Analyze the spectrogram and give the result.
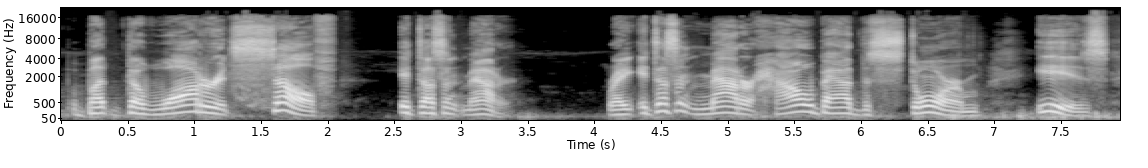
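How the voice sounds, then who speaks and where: A man with a slightly high voice talks through ideas in a loose, rambling way, restarting sentences and dropping in casual swearing. The sound is dry and close, with almost no room around it. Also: a bit bright, dry recording. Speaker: commentator. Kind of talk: casual spoken commentary.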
